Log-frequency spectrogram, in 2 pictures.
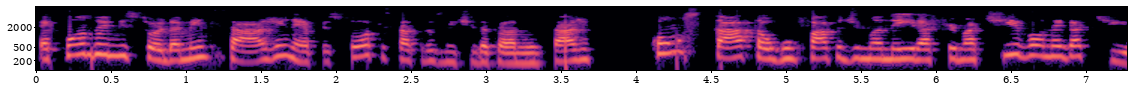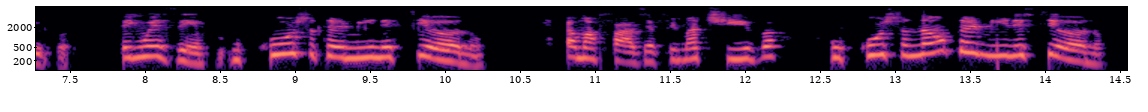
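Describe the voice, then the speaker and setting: A woman teacher talks a class through a lesson on a video call. Her voice sits fairly high and comes through a phone mic, so it sounds dull and lo-fi with no room echo. She explains step by step and keeps checking in with "né?". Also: animated, brisk. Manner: explanatory, often adds "né?". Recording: dull lo-fi phone audio, dry.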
